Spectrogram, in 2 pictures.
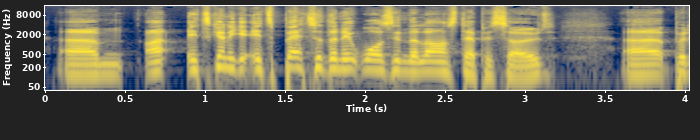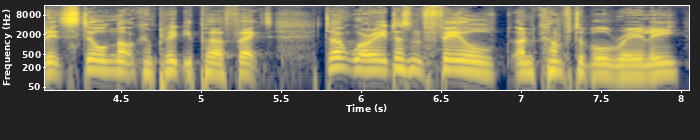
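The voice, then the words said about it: Deep voice from sore throat. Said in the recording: “it sounds a bit deeper than it normally does ... I sound like some sort of cool DJ ... my throat is still recovering from a sore throat ... making my voice sound a lot deeper ... deep voice”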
